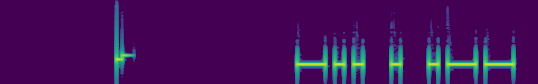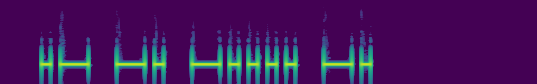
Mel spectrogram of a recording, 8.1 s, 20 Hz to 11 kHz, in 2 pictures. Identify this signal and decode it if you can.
Morse code, heard as a keyed tone, about 17 wpm, 700 Hz. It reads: DEW AN6N
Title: CWT Exchange 17wpm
